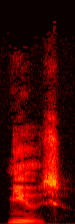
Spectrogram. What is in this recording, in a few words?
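"muse", American English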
